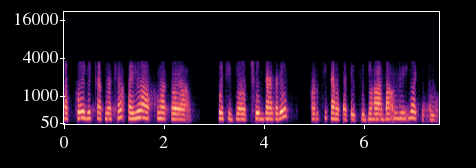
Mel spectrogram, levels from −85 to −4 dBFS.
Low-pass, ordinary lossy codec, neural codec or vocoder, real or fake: 3.6 kHz; none; codec, 16 kHz, 0.5 kbps, FreqCodec, smaller model; fake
